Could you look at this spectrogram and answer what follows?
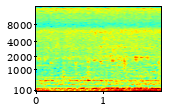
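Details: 1988 Jeep Wrangler YJ 4.2L straight six carbureted, automatic, idle raised from about 500 rpm: low idle surging over about two seconds with exhaust pops from over-advanced timing and a lean carburetor; vacuum low.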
